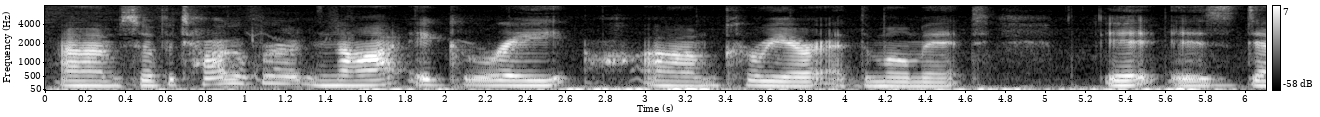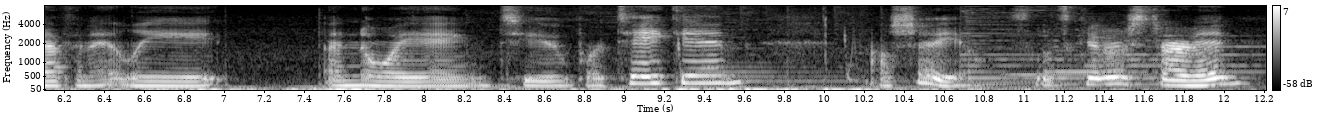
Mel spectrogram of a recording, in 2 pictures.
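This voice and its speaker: Gravelly-voiced woman narrating a mobile game. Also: lowish voice, slow, a bit bright, faint music behind. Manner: chatty, mildly complaining, lots of fillers. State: deepened voice from a chest cold. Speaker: let's play gamer. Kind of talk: casual gameplay commentary.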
